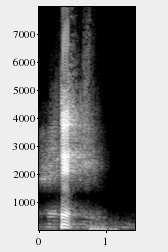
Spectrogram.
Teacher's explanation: Memiringkan bacaan antara fathah dan kasrah. Antara a dan i. Jadi bunyi e e. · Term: imalah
